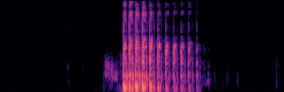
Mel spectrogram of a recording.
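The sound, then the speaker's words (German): A single short, loud raspberry-like sputter made with the mouth, a voice imitating a fart, with a rapid buzzing flutter lasting about half a second, with no other sounds. “Dann machst du ein Pupsgeräusch, mach mal.”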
